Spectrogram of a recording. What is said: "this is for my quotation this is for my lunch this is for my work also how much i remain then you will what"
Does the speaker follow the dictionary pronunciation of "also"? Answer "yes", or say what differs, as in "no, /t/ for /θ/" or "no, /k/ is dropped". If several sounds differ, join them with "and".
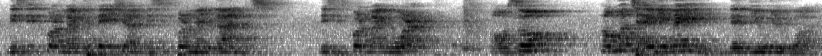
no, /l/ is dropped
